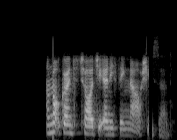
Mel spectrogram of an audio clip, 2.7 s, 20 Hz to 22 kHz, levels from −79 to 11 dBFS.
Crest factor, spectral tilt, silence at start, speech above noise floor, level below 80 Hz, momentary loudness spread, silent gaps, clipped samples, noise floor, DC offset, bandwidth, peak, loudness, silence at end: 20 dB; 1 dB/octave; 0.7 s; 63 dB; -66 dBFS; 9 LU; none; under 0.1%; -85 dBFS; under 0.1%; 7.6 kHz; -2 dBFS; -20 LUFS; 0.2 s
